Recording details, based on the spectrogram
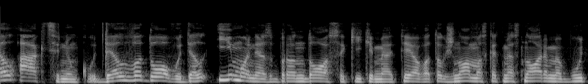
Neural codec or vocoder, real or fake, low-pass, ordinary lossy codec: none; real; 7.2 kHz; MP3, 96 kbps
